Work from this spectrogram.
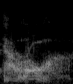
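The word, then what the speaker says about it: Tetairoa: Tataroa. Tataroa. See how he has that pronunciation down?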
